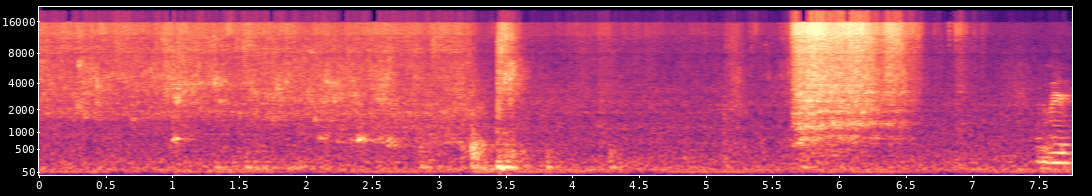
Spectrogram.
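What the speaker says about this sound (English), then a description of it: "I rinse some water to get all the remaining rice grains out" Tap water runs steadily into a pot to rinse out leftover rice grains, a soft continuous splash with a louder gush near the end, close by and with no talking.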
